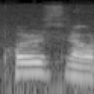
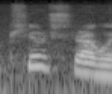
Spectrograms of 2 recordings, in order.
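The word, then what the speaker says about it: Peirce: 원래 펄스라고 하는데 이 펄스라고 하다가 이 발음이 펄스라고 하는 게 아니고 피어스라고 해야 됩니다 하고 이제 누가 반론을 제기해 가지고 피어스라고 이렇게 써요.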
